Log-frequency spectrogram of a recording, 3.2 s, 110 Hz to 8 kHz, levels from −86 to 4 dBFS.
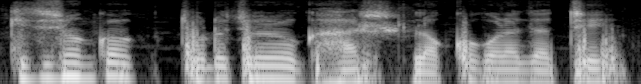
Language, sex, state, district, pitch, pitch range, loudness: Bengali, male, West Bengal, Alipurduar, 140 Hz, 120-150 Hz, -15 LUFS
